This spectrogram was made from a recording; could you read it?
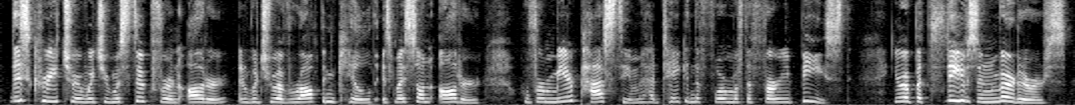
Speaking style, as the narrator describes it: gazed with horror upon the lifeless body of the otter and cried out

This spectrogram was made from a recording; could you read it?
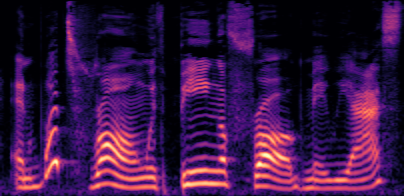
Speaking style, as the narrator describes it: exclaimed the frogs

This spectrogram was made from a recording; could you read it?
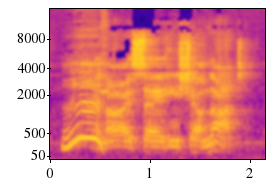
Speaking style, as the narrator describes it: exclaimed Mr

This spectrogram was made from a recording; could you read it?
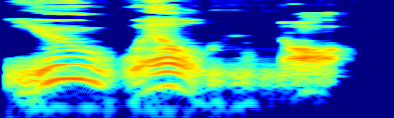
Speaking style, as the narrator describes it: Severus groaned, disdain bleeding through more and more clearly

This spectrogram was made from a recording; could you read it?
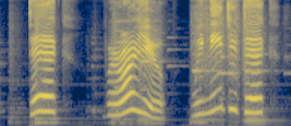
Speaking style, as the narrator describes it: called out

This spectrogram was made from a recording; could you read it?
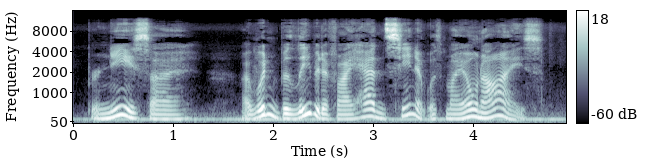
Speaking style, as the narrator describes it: he said weakly

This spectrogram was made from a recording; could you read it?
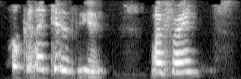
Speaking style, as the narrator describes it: Queen herself, who asked, in a squeaky little voice

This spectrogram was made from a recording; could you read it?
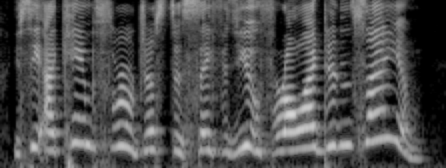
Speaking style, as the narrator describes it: he added triumphantly

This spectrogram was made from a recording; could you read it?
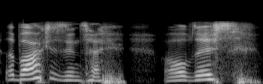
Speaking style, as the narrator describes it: With a laugh

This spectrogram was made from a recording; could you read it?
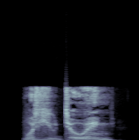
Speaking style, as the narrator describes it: hissed

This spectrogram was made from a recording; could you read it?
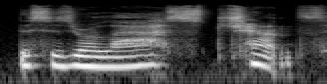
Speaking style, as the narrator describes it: hissed

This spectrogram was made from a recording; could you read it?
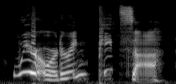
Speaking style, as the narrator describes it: I exclaimed

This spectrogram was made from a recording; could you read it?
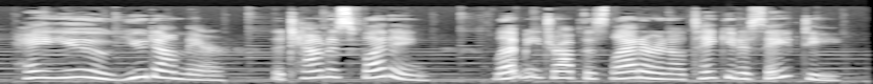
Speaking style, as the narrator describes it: a guy with a megaphone shouted

